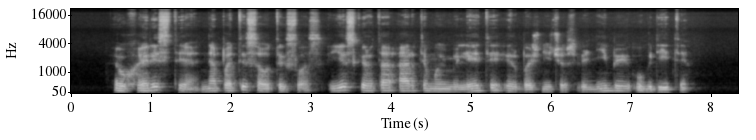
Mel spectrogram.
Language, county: Lithuanian, Vilnius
